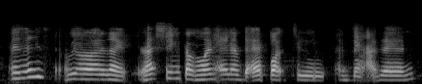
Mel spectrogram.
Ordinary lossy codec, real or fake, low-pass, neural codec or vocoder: MP3, 64 kbps; fake; 7.2 kHz; codec, 16 kHz in and 24 kHz out, 0.6 kbps, FireRedTTS-2 codec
